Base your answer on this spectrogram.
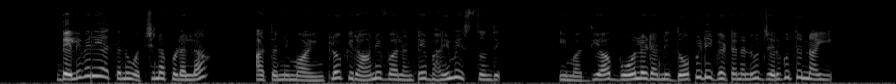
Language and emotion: Telugu, fearful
